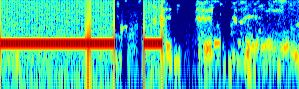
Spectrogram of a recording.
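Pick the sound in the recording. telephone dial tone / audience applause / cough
telephone dial tone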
